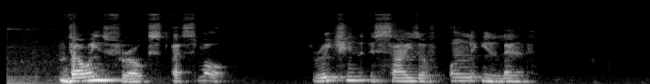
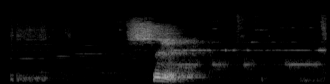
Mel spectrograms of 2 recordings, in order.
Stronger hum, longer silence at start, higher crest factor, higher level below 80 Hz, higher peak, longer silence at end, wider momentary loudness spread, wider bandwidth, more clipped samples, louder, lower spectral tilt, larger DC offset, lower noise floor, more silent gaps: neither; about the same, 0.05 s vs 0.15 s; second, 16 dB vs 22 dB; first, -46 dBFS vs -84 dBFS; first, -2 dBFS vs -16 dBFS; first, 1.2 s vs 0.05 s; second, 16 LU vs 26 LU; about the same, 11.5 kHz vs 11.5 kHz; neither; first, -17 LUFS vs -30 LUFS; first, -8 dB/octave vs -2 dB/octave; neither; about the same, -66 dBFS vs -65 dBFS; neither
